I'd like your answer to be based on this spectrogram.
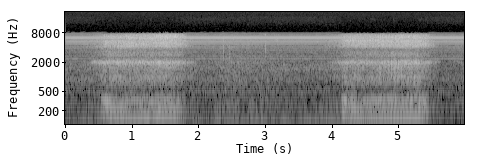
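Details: Snoring at night during sleep: two long, low rattling inspiratory snores about four seconds apart, quiet out-breath between, steady room hum.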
